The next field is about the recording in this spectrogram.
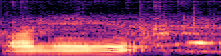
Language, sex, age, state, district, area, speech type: Nepali, male, 18-30, West Bengal, Alipurduar, rural, spontaneous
